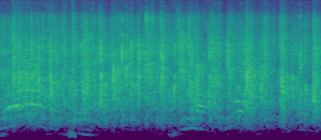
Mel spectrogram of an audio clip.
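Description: A church congregation claps steadily and enthusiastically during Sunday worship, sustained applause filling the room, with a voice speaking over it.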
